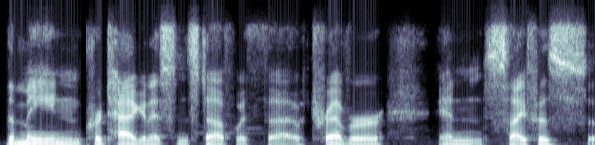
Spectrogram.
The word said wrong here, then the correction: Sifa: Am I saying that right? – Sifa. – Okay. Yeah. I always add a letter for some reason.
